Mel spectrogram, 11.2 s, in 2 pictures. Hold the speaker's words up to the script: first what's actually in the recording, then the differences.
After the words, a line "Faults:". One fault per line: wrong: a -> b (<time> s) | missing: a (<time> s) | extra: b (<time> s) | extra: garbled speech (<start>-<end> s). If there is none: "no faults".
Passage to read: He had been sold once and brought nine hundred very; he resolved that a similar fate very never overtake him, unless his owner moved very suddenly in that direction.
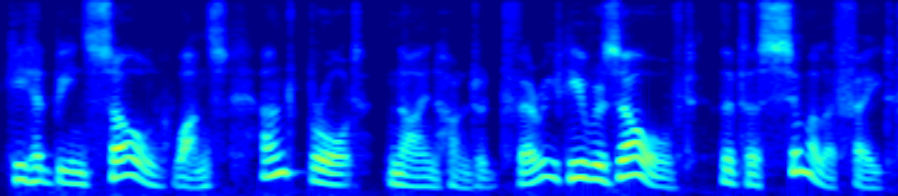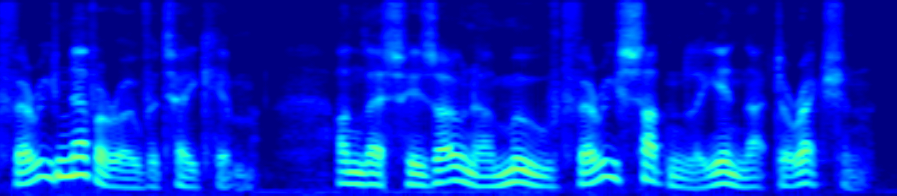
He had been sold once and brought nine hundred very; he resolved that a similar fate very never overtake him, unless his owner moved very suddenly in that direction.
Faults:
no faults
